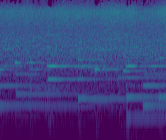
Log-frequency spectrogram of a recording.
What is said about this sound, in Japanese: 雨はますます強くなっていった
